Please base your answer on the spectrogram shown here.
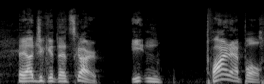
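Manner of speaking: bad dubbed-sounding delivery. Quoting a movie line from its TV version: imitating a horrible TV voiceover. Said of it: "With the horrible voiceover".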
